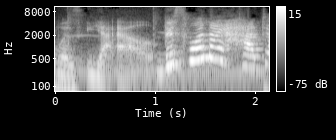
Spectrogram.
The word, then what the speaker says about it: Yael: that is the name Yael, so spelled Y-A-E-L. So it is 2 syllables, Ya, Y-A-H, and then E-H-L, Yael.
